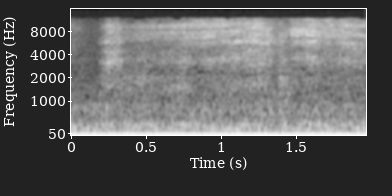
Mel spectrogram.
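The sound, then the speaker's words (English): Faint, steady scratchy rubbing as a circle is drawn, continuing without a break for about two seconds with no voices over it. “So I want to draw a circle here and here. Oops, I went a little too far.”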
